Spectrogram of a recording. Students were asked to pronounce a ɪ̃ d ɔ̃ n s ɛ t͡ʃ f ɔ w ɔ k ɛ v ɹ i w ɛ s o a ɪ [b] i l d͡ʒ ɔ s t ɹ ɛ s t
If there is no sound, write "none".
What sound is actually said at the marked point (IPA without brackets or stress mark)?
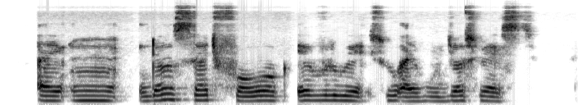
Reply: w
